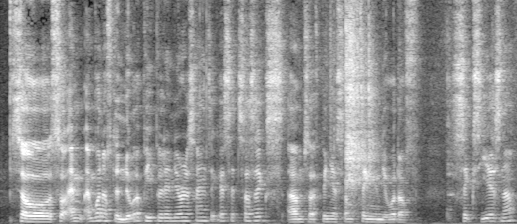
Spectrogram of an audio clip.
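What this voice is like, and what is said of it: German accent. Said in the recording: “you can tell from my accent, I'm German”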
